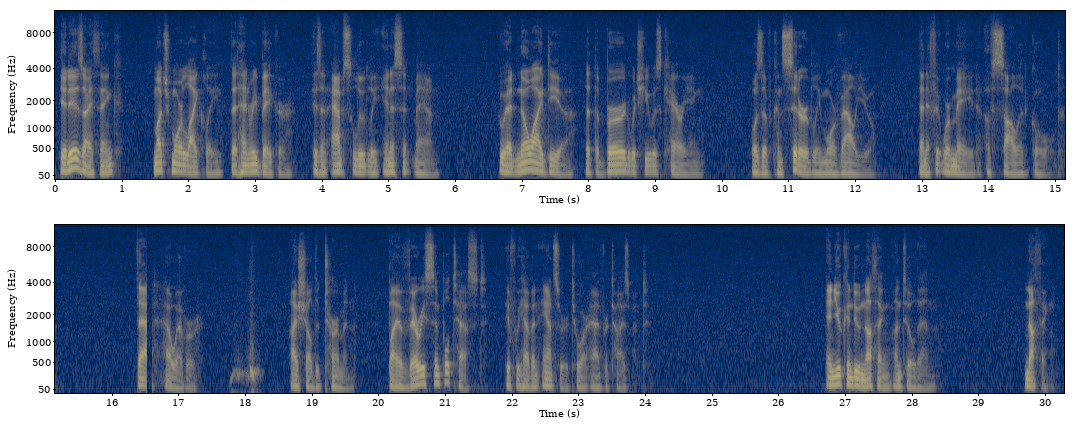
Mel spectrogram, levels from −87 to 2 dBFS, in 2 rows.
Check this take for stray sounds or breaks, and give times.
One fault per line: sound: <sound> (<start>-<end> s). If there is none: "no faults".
sound: dropout (16.5-16.6 s)
sound: whoosh (17.8-18.3 s)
